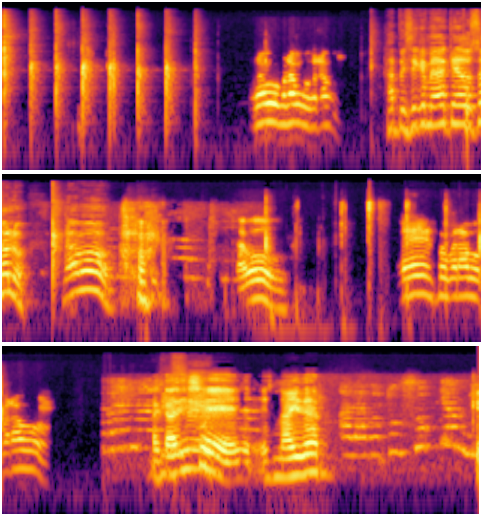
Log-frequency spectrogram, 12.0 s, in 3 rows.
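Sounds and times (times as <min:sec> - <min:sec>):
clapping applause: 0:00.0 - 0:01.8
speech: 0:02.1 - 0:06.5, 0:07.3 - 0:08.4, 0:09.2 - 0:10.9.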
